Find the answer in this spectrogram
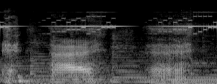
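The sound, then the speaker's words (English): An incoming call rings on a ship's auxiliary comms system, a thin, steady high electronic tone running continuously beneath people talking. “The aux comms? Wait, are we getting a call? Oh, shit, I think we are.”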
